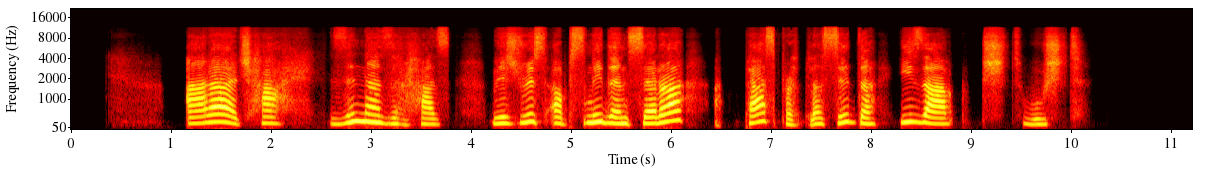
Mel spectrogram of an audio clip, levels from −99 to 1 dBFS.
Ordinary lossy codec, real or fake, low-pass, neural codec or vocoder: Opus, 16 kbps; fake; 10.8 kHz; codec, 16 kHz in and 24 kHz out, 0.4 kbps, LongCat-Audio-Codec, two codebook decoder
